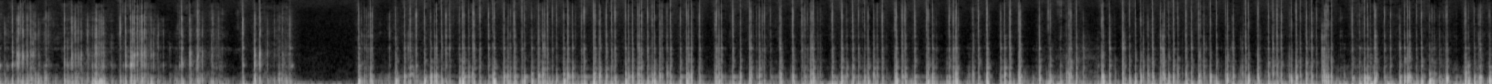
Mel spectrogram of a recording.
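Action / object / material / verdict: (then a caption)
tap / upside-down plastic cup / plastic / none. An upside-down empty pink plastic cup is tapped rapidly with long nails, first on its base and then along its sides. The result is a dense run of short, dull, low-pitched clicks with almost no ring, broken by a brief pause about three seconds in.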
